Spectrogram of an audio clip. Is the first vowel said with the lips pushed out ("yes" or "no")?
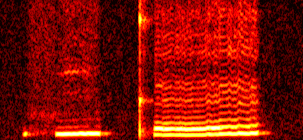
no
